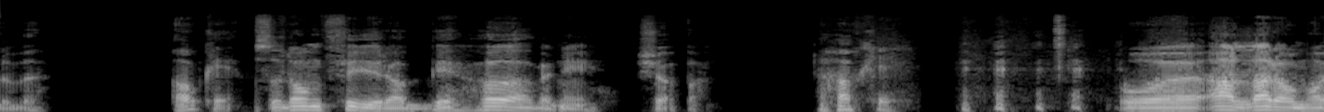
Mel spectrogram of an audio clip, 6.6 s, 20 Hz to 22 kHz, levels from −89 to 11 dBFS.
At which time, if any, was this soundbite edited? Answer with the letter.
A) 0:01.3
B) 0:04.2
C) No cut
A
